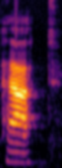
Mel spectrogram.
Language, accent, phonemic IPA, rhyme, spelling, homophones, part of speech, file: English, US, /pækt/, -ækt, packed, pact, verb / adjective, En-us-packed.ogg
- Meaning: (verb) simple past and past participle of pack; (adjective) 1. Put into a package 2. Filled with a large number or large quantity of something 3. Filled to capacity with people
